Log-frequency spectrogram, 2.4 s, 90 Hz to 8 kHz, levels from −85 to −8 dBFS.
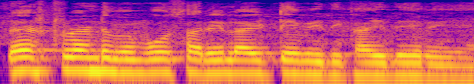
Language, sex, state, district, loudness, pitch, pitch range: Hindi, male, Haryana, Charkhi Dadri, -14 LUFS, 160 Hz, 140-170 Hz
